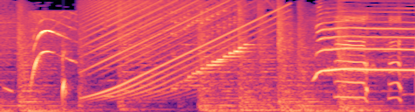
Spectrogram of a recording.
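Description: Cartoon sound effects over background music: a quick up-and-down pitch swoop, then a long rising slide lasting over a second, then a held tone from about three seconds in.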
